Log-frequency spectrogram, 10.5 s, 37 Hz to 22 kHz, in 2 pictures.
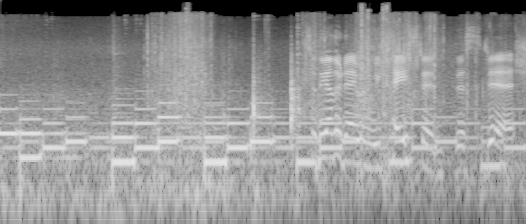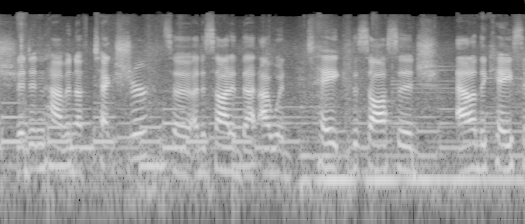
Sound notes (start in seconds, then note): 1.3 paper crumpling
